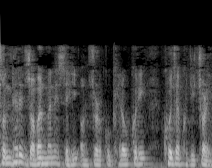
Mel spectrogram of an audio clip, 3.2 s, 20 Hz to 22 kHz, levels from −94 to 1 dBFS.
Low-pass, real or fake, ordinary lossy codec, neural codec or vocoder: 7.2 kHz; real; AAC, 32 kbps; none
